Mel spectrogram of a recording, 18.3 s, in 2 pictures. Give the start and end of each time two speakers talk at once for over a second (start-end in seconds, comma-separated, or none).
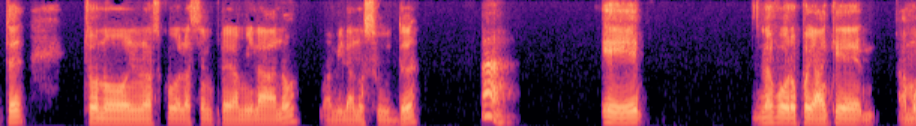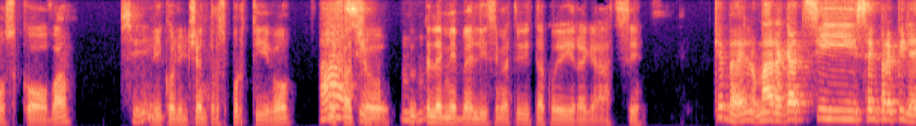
12.3-13.6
